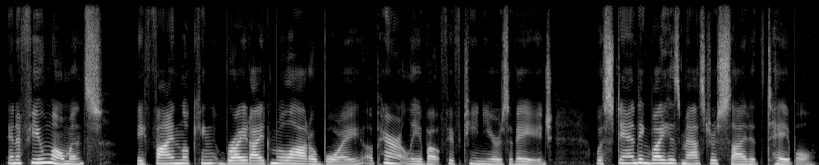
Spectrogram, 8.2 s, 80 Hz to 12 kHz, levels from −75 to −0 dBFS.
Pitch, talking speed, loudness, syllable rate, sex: 205 Hz, 190 wpm, -17 LUFS, 5.3 syllables/s, female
